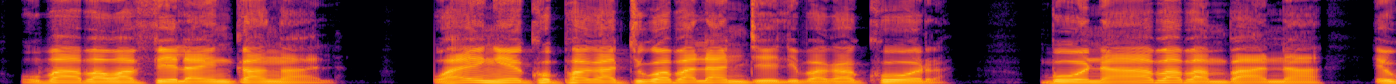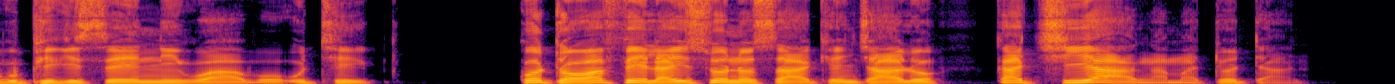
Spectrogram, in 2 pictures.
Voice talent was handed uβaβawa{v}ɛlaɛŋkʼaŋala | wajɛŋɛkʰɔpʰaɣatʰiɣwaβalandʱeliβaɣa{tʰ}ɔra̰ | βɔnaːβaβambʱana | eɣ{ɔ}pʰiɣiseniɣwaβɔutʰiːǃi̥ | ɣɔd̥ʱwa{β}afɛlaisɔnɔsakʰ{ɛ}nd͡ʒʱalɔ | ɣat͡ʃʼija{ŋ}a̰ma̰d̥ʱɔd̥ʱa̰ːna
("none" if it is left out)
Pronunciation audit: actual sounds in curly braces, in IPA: f, kʰ, u, w, ɛ, ŋ

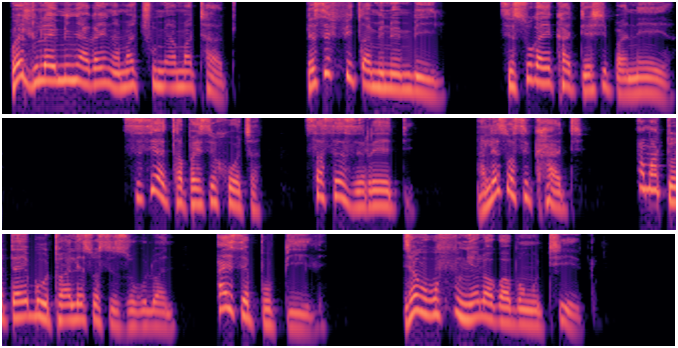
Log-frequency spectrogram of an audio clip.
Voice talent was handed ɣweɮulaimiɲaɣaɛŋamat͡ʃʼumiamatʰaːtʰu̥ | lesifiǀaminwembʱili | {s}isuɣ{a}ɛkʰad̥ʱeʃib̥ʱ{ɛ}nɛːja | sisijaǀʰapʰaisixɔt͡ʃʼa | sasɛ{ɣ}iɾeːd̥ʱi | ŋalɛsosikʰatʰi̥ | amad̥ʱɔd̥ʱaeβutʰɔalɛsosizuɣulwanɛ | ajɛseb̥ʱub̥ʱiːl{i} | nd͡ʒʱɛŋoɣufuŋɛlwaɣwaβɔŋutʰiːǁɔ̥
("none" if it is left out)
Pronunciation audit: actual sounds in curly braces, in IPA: s, a, a, z, ɛ

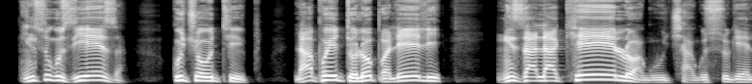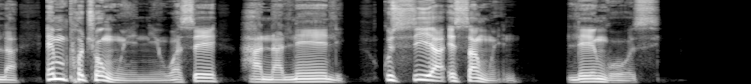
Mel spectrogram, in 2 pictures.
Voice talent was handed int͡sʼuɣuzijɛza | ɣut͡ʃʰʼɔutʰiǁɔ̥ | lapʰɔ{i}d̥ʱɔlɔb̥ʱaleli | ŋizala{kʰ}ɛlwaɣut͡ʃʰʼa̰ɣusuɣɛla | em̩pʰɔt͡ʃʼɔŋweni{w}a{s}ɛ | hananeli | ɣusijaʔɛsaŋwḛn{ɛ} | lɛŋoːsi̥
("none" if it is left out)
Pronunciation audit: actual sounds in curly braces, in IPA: i, kʰ, w, s, i

